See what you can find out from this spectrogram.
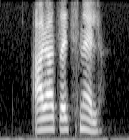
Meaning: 1. causative of արածել (aracel) 2. causative of արածել (aracel): to pasture, to feed (to take animals out to graze)
- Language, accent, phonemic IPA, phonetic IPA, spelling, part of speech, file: Armenian, Eastern Armenian, /ɑɾɑt͡set͡sʰˈnel/, [ɑɾɑt͡set͡sʰnél], արածեցնել, verb, Hy-արածեցնել.ogg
